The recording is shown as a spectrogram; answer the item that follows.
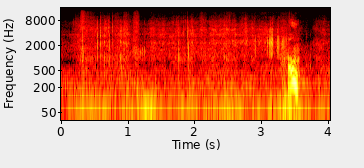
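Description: Low, steady microphone rumble with a few faint clicks, then a man's short spoken "ja, nou" near the end, the loudest sound.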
